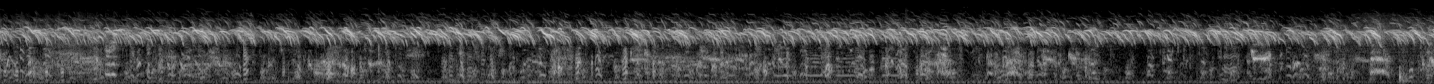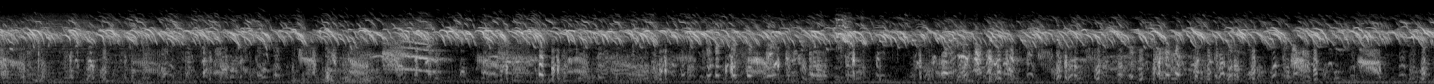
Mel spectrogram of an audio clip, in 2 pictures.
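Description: A flock of chickens feeding, clucking here and there, over a steady high chorus of many rapid peeping calls that runs without a break.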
